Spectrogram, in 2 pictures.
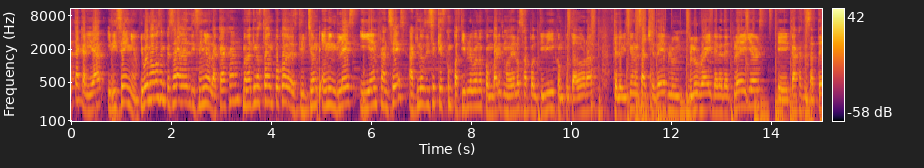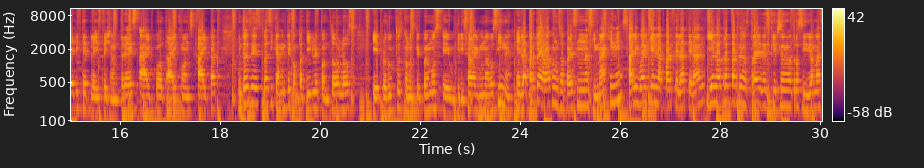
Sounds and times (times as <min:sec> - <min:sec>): Music: 0:00.0 - 0:30.0
Speech: 0:00.0 - 0:30.0.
